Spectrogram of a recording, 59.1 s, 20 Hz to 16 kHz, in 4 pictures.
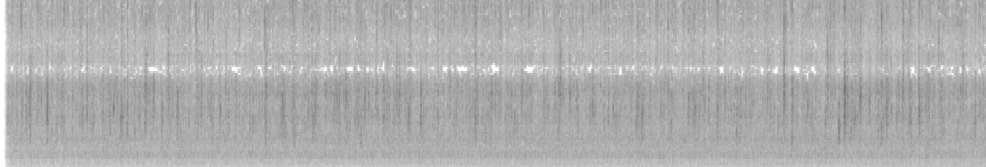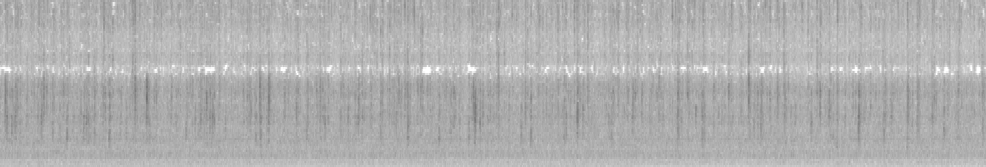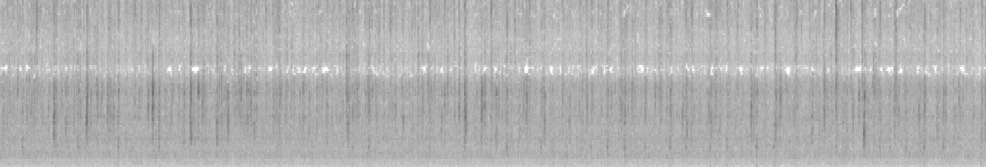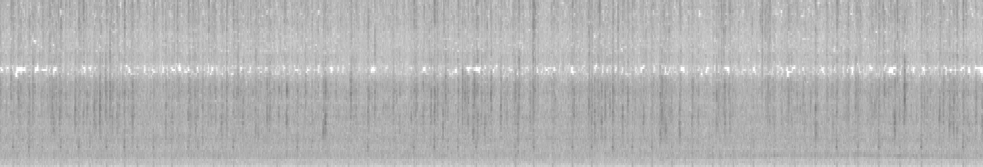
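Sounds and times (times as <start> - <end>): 
rain: 0.0 - 59.1
police siren: 51.7 - 59.1.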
